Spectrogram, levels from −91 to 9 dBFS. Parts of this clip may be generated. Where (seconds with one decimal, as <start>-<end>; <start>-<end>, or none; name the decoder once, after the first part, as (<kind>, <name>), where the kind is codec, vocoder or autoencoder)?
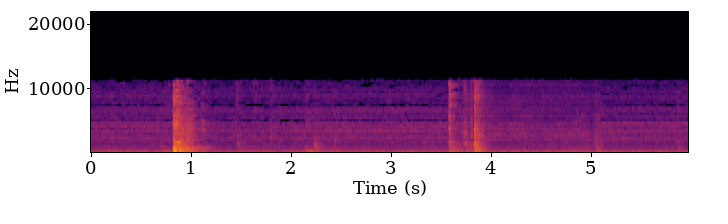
3.8-5.1 (codec, SNAC)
